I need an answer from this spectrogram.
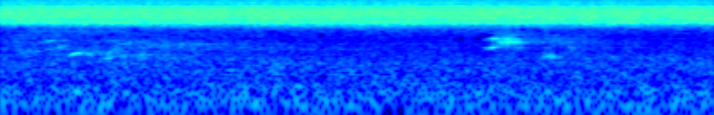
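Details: Cicadas droning at a school playground on a hot summer day: an even, hissing high buzz without pause, with a short faint call rising briefly near the end.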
